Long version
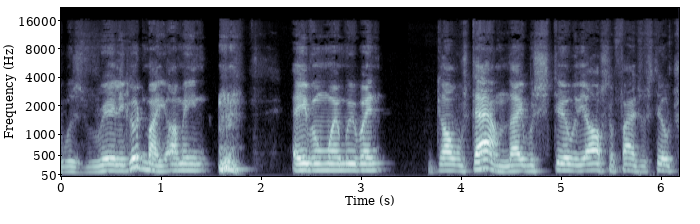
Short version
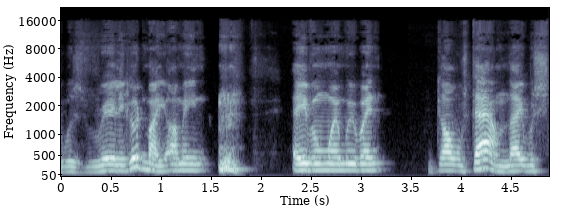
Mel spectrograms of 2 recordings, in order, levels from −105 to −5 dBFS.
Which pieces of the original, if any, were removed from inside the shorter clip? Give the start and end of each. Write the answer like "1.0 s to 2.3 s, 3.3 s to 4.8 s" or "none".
none

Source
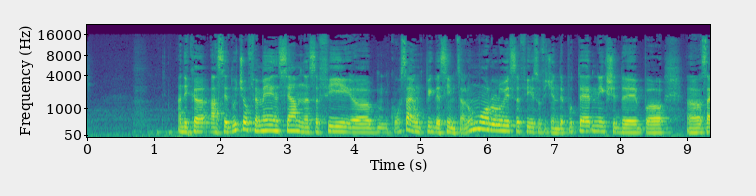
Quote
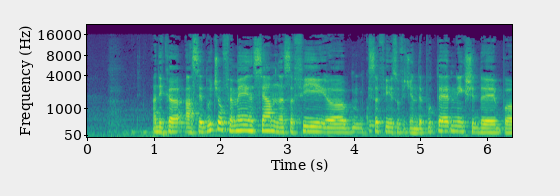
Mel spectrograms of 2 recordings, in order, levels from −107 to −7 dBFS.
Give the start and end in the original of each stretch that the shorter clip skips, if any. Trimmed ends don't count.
4.6 s to 6.3 s

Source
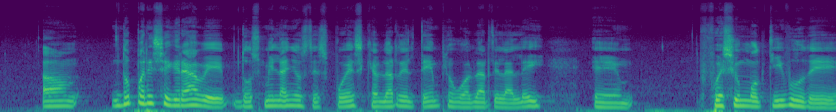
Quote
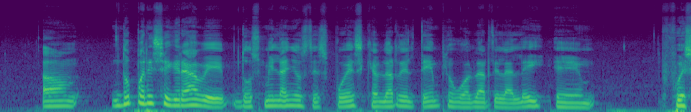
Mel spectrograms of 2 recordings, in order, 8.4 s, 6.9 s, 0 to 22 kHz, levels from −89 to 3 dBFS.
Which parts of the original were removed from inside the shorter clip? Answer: 5.5 s to 5.9 s

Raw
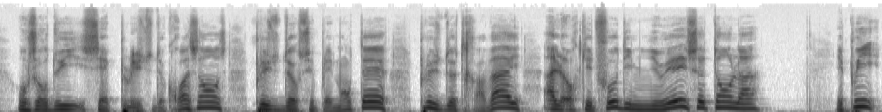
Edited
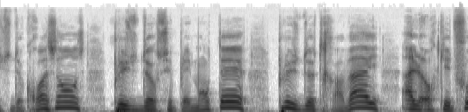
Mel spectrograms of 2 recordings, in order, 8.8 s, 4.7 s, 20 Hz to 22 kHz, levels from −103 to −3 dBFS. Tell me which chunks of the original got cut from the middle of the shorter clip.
none

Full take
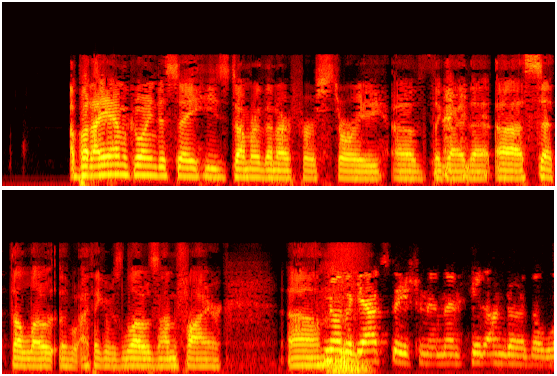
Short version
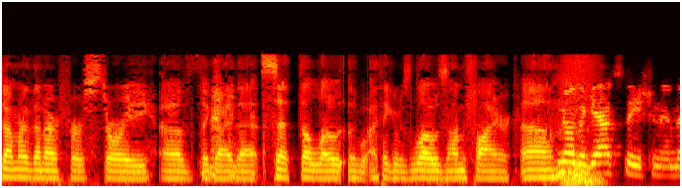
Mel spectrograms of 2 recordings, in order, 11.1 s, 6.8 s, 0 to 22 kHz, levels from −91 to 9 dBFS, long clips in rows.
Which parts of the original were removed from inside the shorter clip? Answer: 4.9 s to 5.2 s, 7.8 s to 8.3 s

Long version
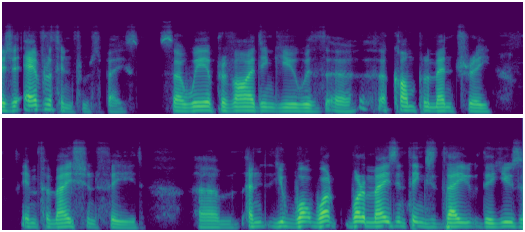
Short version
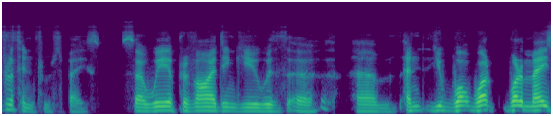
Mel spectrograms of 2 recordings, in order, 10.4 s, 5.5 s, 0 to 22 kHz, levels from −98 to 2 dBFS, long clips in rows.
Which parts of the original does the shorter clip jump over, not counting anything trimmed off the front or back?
3.7 s to 7.0 s

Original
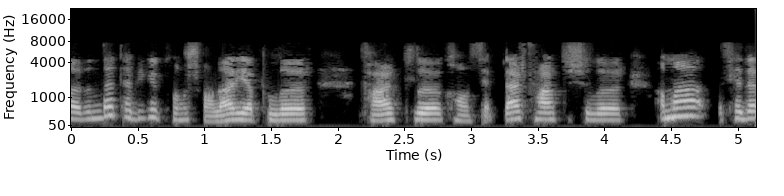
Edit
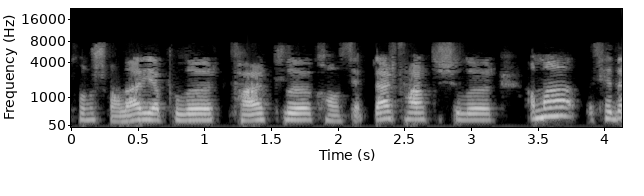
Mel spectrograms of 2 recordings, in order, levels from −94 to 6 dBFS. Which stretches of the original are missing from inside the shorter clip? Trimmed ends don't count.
1.8 s to 2.1 s

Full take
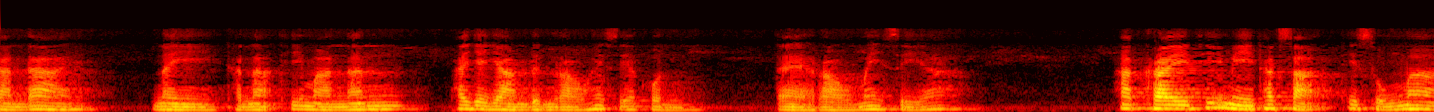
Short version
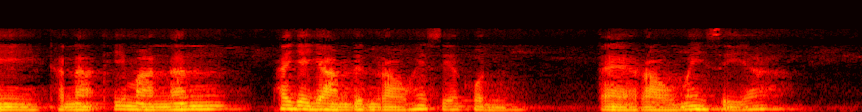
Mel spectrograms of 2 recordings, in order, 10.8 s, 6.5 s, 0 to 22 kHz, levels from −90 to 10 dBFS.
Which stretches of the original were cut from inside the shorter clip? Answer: none

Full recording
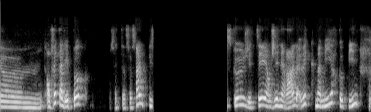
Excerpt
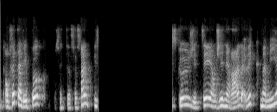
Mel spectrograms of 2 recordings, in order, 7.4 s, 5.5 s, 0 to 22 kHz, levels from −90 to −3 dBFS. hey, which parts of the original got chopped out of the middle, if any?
1.8 s to 2.1 s

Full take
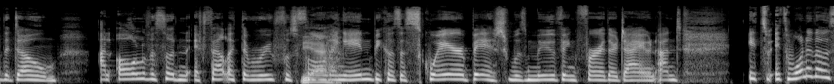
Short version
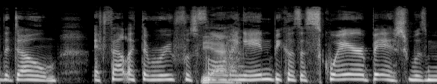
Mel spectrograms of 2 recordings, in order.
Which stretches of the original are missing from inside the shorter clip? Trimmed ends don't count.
0.9 s to 1.9 s

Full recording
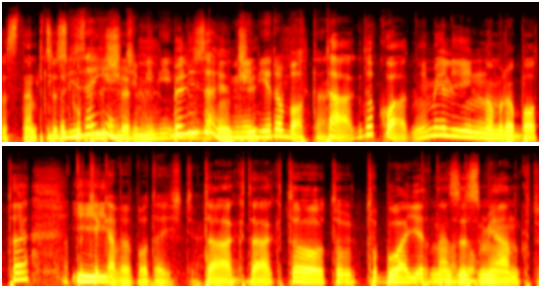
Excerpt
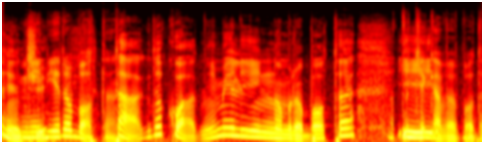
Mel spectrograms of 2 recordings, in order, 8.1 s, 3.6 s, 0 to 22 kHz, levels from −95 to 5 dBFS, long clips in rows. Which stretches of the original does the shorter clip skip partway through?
none

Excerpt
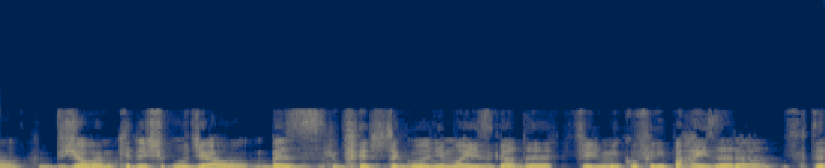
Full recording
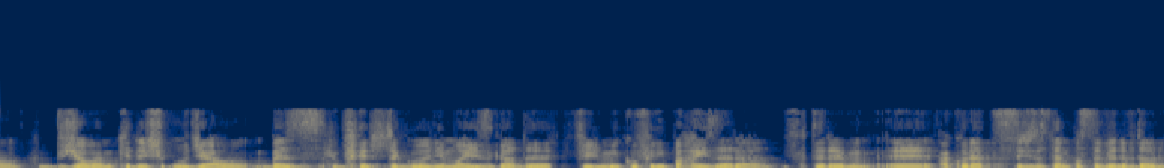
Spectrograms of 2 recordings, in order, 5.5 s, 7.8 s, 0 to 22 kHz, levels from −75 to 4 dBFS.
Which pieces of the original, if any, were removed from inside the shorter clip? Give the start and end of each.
none

